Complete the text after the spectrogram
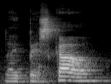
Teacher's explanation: when a word ends in ado, like pescado, usually we're going to remove the D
